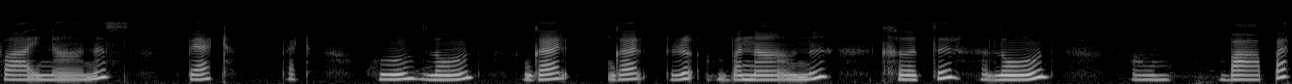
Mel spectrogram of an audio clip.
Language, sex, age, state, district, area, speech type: Kashmiri, female, 18-30, Jammu and Kashmir, Shopian, rural, read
